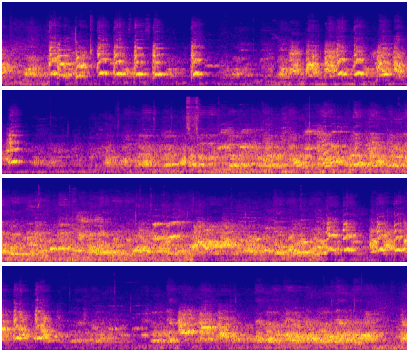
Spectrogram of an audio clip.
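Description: Several dogs barking and yipping in shelter kennels: quick runs of barks in the first eight seconds, then a dense, overlapping din of barking that carries on to the end.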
